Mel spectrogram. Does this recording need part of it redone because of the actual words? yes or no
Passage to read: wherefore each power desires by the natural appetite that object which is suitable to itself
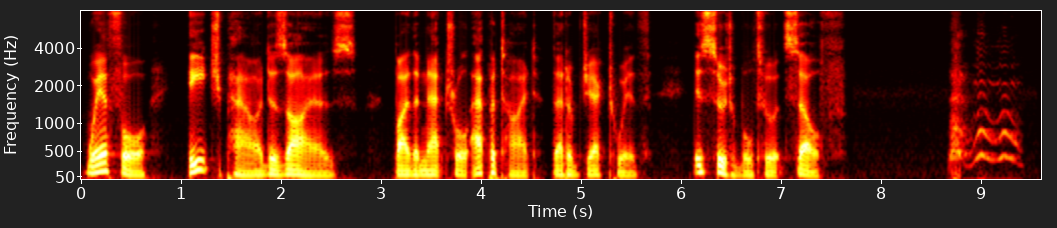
yes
